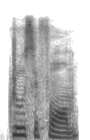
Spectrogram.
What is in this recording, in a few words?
"cruciform", Indian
